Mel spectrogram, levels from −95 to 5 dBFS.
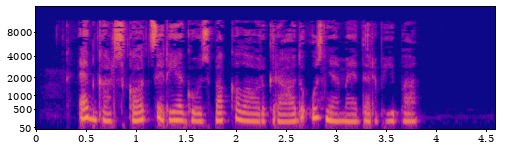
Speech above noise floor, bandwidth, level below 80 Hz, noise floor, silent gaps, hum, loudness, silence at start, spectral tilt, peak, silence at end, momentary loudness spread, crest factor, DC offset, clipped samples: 54 dB; 11.5 kHz; -66 dBFS; -81 dBFS; none; none; -26 LUFS; 0.4 s; -4 dB/octave; -8 dBFS; 0.8 s; 12 LU; 22 dB; under 0.1%; under 0.1%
